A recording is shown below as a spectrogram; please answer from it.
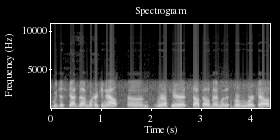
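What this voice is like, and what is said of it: Slightly out of breath, congested. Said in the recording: “I'm a little out of breath. ... I got a little bit of a cold and stuffiness”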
